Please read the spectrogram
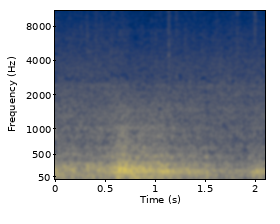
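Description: Heavy rain on a vehicle's roof and windshield, heard from inside the cab, with a low rumble of thunder that swells about half a second in, over a steady low hum.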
